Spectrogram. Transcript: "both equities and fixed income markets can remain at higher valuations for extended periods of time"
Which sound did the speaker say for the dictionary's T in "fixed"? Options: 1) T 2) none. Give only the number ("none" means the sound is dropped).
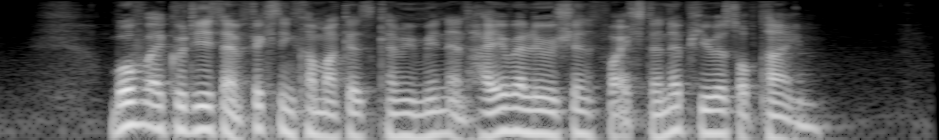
2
